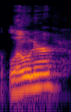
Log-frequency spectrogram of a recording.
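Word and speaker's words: Lohner: Uh Caleb, uh Loner. Loner. I'm going to just No, it's loner. It's like you're a loner. You don't hang out with anybody. You're a loner. That's exactly how you say it.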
